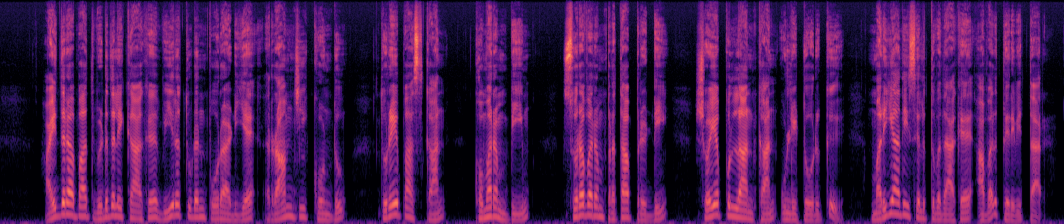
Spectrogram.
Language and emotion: Tamil, neutral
